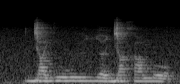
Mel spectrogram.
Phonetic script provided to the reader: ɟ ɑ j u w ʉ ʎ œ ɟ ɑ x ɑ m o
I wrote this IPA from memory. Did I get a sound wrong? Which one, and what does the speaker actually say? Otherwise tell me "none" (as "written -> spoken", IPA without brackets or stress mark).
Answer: none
